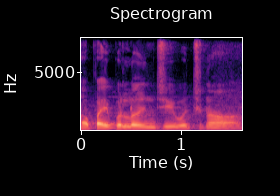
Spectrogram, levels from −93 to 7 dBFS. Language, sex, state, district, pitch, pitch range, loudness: Telugu, male, Andhra Pradesh, Guntur, 110 Hz, 105-115 Hz, -19 LUFS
